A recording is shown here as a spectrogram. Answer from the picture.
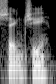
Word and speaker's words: Shang-Chi: Chick? No, it's Shang-Chi.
